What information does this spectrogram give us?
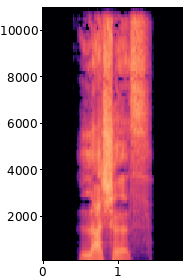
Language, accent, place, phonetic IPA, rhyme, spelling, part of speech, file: German, Germany, Berlin, [ˈlaʃəs], -aʃəs, lasches, adjective, De-lasches.ogg
- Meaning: strong/mixed nominative/accusative neuter singular of lasch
